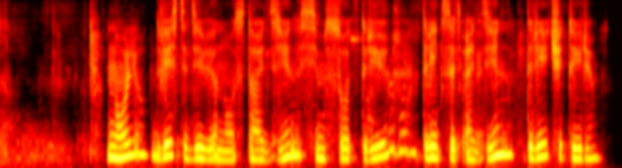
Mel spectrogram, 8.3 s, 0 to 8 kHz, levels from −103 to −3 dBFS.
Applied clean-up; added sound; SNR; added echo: neural mask model Resemble Enhance denoiser.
